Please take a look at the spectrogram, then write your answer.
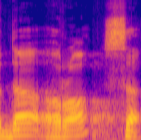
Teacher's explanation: اب اس میں ہمیں دونوں چیزیں دیکھنی ہیں، را کو پر پڑھنا ہے اور سین کو سیٹی کے ساتھ پڑھنا ہے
